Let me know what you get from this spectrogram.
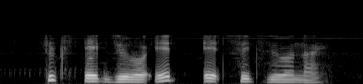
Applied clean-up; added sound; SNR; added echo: neural separator model SepFormer WHAM!.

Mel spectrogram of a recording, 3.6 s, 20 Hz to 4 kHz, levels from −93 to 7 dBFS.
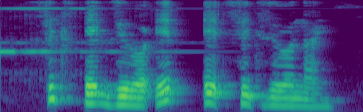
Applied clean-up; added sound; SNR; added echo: classical method log-MMSE.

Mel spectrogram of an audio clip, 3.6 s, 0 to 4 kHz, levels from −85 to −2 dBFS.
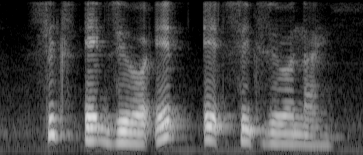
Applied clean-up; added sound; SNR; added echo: none; none; none; none.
